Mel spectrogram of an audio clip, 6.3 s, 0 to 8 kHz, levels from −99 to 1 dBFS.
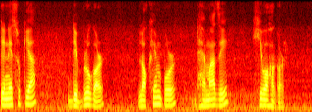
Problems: constant background noise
